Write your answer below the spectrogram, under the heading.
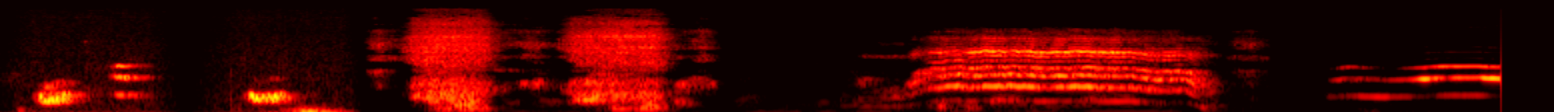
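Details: Cat making several short chirps, then two breathy hisses, then a long, loud, rising and falling meow. A brief high mew follows and a faint click ends the sequence, which sounds like it was recorded indoors.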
